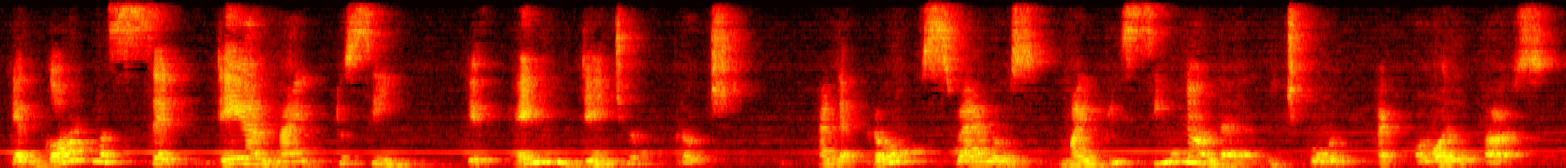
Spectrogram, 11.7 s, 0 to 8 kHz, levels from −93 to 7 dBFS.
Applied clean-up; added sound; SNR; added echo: none; none; none; reverberation time 0.4 s.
